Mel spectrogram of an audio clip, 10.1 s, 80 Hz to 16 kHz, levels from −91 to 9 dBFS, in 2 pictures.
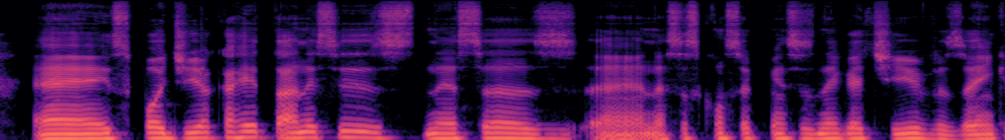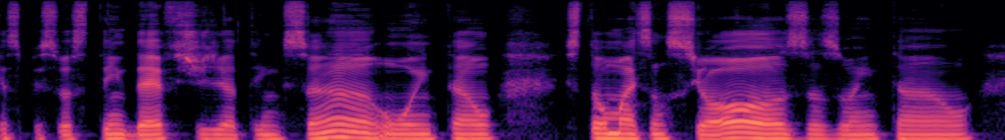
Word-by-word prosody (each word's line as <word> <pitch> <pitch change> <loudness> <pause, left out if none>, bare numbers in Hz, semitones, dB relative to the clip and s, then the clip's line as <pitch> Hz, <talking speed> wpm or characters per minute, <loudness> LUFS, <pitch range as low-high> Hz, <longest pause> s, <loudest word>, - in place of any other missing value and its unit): eh, 125 +2 +4
isso 130 0 -2
pode 140 0 0
acarretar 150 +1 -1
nesses 150 -1 -3
nessas, 130 -2 -1
eh, 115 +1 -2
nessas 125 +1 -4
consequências 130 -1 -4
negativas 130 -2 -1
aí, 115 +1 +1
em - - 0
que 120 - -14
as 125 - -8
pessoas 110 -1 -8
têm 120 +2 0
déficit 115 +1 0
de 120 - -1
atenção 125 +6 +1
ou 120 0 +2
então 120 0 0 0.3
estão 130 -1 +1
mais 125 -1 +4
ansiosas 120 -1 +3
ou 115 0 -1
então, 115 0 -2
125 Hz, 155 wpm, -23 LUFS, 115-130 Hz, 0.3 s, eh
